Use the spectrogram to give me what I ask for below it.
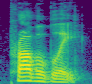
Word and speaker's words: probably: With B, you need to make a sound. With P, you only push air out. B, P. So you can see the difference when you understand the pronunciation of B and P. Probably, properly.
